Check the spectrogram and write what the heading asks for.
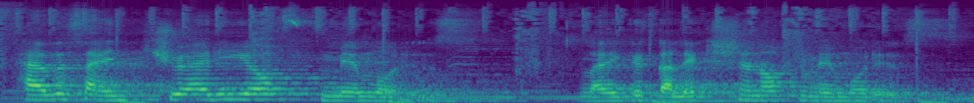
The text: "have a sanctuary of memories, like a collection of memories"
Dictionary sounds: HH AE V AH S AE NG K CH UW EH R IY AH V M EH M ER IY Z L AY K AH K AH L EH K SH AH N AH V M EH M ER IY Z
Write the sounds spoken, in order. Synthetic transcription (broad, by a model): HH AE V AH S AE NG CH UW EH R IY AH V M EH M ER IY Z L AY K AH K AH L EH K SH AH N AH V M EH M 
